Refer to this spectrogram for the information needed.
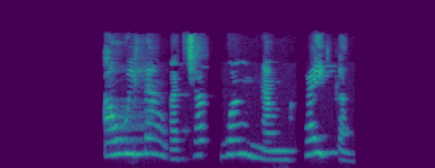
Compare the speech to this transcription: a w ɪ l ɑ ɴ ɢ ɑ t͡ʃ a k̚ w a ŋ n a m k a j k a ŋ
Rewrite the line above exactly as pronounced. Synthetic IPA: a w ɪ l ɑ ɴ ɢ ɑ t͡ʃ a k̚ w a ŋ n a m k a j k a ŋ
